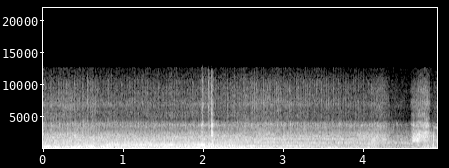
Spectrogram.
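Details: Suzuki DA52T that would not start and had low power with check-engine light, after sensor replacement and common rail injector pressure checks: quiet even idle, no misses, stumbles or hunting; normal idle.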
